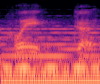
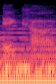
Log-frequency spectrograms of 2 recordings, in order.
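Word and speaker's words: 慧可: Huike in Chinese. Eka is Japanese pronunciation, like Zen is the Japanese pronunciation of the Chinese Chan.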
